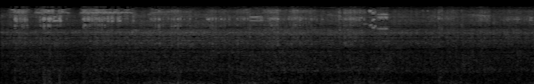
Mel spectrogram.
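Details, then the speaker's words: Ultrasonic piezoelectric bone saw cutting crestal osteotomies with light sweeping strokes during dental sinus surgery, near the canine root: thin, very high-pitched hiss rising and falling in short runs. "very little pressure just more of a sweeping motion and uh this saw cuts vertically as as well as as sagittally so it you gives you a two-dimensional in ision I just switched it's the same the same concept it's a bone saw"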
